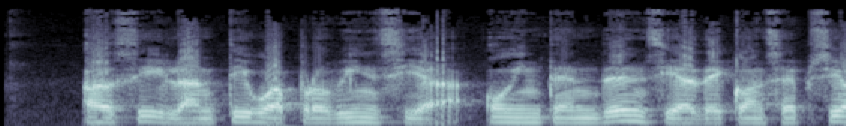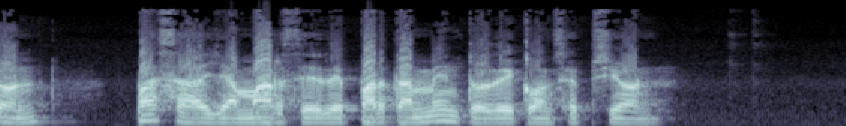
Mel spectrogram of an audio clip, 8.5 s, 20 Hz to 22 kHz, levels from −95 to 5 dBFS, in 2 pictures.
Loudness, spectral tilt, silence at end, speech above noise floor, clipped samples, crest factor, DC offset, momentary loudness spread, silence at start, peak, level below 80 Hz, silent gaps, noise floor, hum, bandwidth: -13 LUFS; -4.5 dB/octave; 0.9 s; 48 dB; under 0.1%; 14 dB; under 0.1%; 6 LU; 0.4 s; 0 dBFS; -50 dBFS; none; -61 dBFS; none; 17 kHz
